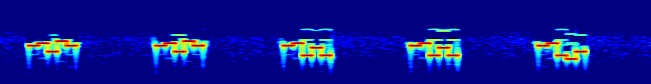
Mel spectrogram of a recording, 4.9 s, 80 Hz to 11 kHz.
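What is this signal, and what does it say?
Five-tone selective call (ZVEI), heard as quick runs of five tones, tones of about 70 ms. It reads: 89508 89508 89373 89373 89315
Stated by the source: ZVEI five-tone call received by SDR, from feuerwehr-orlamuende.org (fire brigade Orlamünde) archive.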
